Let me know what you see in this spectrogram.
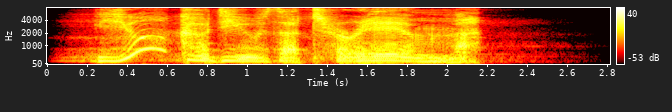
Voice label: Undead Human; Emote Play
